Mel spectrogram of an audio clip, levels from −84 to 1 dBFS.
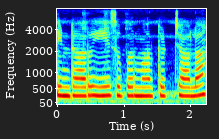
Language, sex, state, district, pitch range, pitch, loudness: Telugu, female, Andhra Pradesh, Chittoor, 275-280 Hz, 275 Hz, -11 LUFS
